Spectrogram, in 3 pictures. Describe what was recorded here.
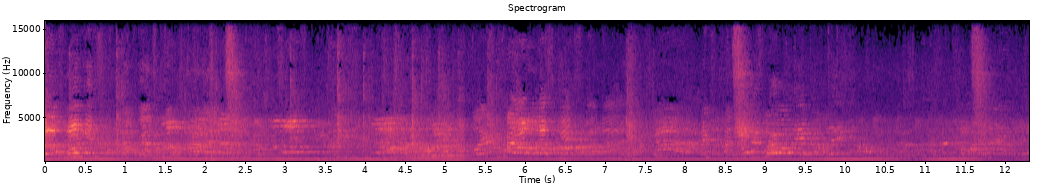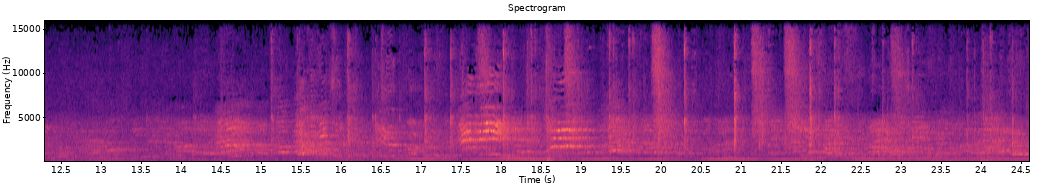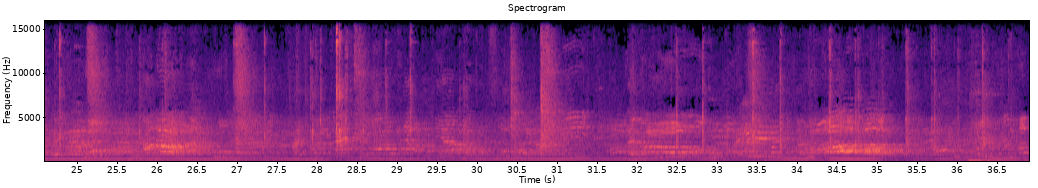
indoor freizeitaktivitäten, project: : res´onanzen - neanderland - social ambiences/ listen to the people - in & outdoor nearfield recordings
